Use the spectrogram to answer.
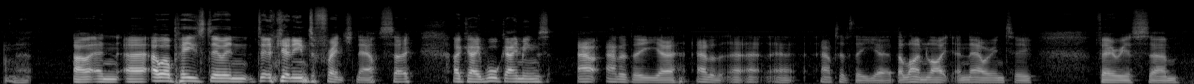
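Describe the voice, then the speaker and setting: A man's voice: medium pitch, steady tone, normal speed, fairly bright tone, smooth. A middle-aged man, hosting a casual livestream chat, rambling and restarting sentences with chuckles. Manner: rambling, self-interrupting, chuckling. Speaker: channel host.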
